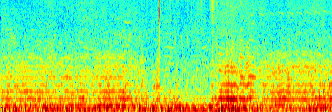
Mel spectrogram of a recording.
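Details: A buff-tailed bumblebee gives a steady, low, droning buzz with evenly stacked harmonic tones while pollinating an apple orchard in Asturias, Spain.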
